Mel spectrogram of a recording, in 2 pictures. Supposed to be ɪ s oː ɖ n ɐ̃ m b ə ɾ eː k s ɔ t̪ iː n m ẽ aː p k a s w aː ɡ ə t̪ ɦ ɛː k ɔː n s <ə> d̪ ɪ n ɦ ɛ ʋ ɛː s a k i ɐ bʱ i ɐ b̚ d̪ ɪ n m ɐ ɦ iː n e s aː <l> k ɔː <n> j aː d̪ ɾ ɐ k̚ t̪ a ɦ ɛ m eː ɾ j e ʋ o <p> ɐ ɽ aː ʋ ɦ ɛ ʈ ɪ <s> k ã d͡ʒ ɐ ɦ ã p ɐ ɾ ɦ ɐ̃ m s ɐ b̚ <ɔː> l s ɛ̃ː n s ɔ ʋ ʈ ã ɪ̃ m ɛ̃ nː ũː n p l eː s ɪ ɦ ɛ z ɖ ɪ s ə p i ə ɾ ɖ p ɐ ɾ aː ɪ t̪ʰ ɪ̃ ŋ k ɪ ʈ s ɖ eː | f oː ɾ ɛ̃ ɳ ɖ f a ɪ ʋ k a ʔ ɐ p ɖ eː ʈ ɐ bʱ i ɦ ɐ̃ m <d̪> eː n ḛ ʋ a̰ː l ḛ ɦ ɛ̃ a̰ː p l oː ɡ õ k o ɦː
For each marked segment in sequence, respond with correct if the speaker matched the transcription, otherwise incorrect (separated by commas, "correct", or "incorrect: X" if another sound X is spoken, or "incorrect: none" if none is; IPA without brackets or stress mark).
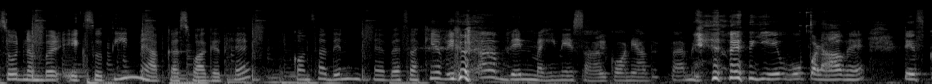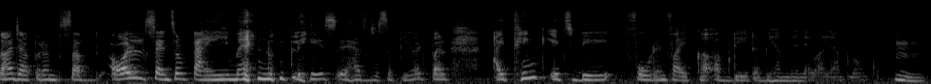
incorrect: a, correct, correct, correct, incorrect: f, correct, correct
